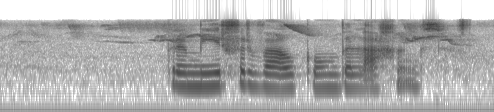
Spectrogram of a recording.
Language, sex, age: Afrikaans, female, 19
